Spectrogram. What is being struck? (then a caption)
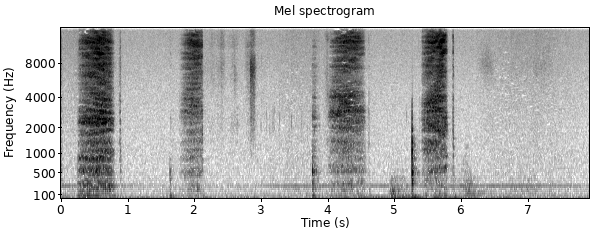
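Chalk on a wooden-framed slate chalkboard. A gloved hand writes a second word in white chalk on a small wooden-framed slate chalkboard resting on a table. Bursts of bright, rasping scratches alternate with short taps and pauses.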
